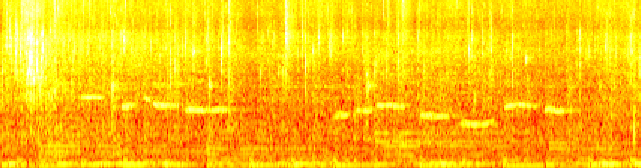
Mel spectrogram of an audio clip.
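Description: Alu vadi, colocasia leaf rolls, fry in hot oil with a steady, dense crackling sizzle, close and even. Faint background music plays over it and no one speaks.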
